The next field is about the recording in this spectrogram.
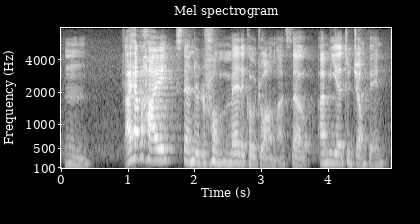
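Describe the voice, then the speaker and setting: A woman's voice: mid-range voice, normal speed, pushed and bright. A woman hosting a casual solo chat, giving blunt opinions with lots of restarts and trailing asides. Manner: opinionated, rambling with frequent restarts. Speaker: drama review host.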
